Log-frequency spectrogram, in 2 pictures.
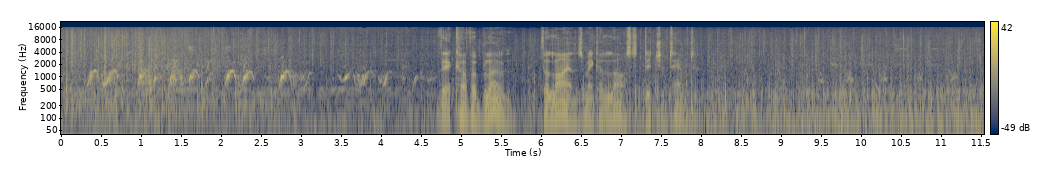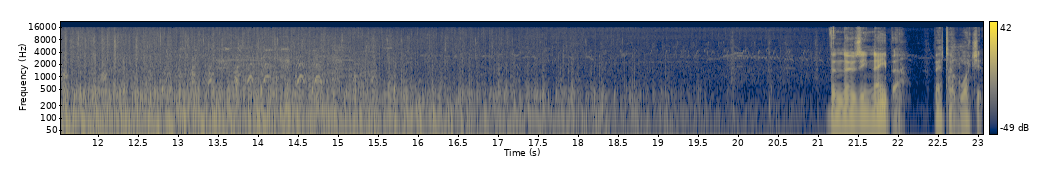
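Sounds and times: hooves of herd galloping: 0.0s - 21.2s.

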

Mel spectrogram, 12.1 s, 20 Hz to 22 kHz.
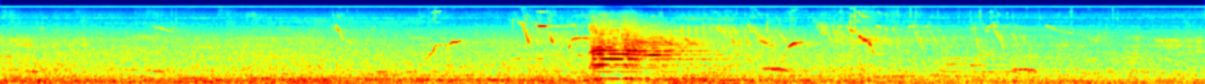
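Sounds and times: traffic din: 0.0s - 12.0s
vehicle horn: 5.9s - 7.4s.

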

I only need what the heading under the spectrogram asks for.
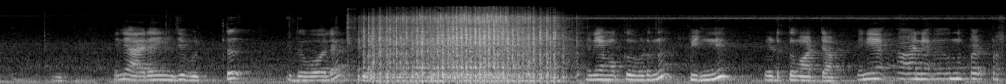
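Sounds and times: sewing machine stitching: 3.5s - 5.9s.

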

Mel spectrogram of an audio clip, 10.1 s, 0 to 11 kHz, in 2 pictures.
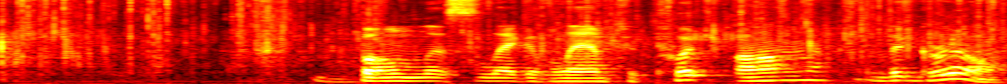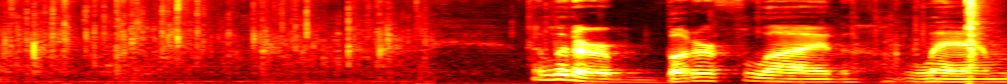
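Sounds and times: plastic bag crinkling: 0.0s - 10.0s.

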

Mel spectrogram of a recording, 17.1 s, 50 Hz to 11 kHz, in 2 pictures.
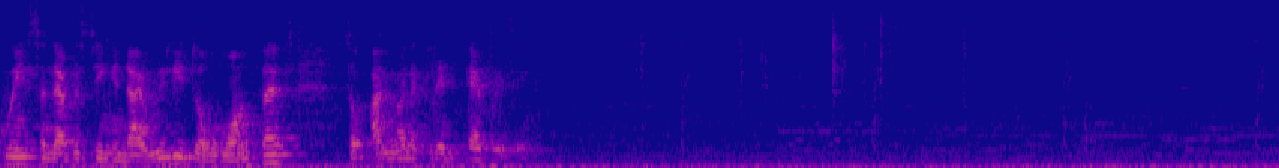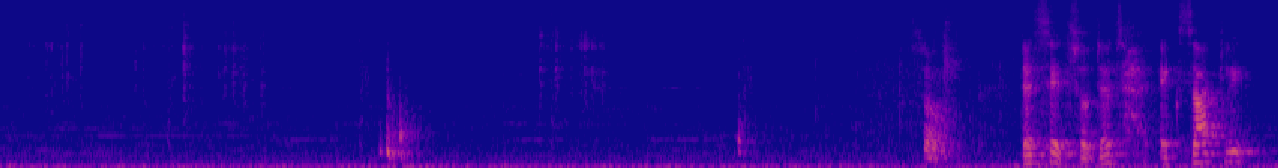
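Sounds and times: faint background music: 0.0s - 17.0s
low steady hum: 0.0s - 17.0s
small knife cutting fruit: 8.4s - 11.1s, 11.8s - 12.8s
knock: 11.0s - 11.4s.

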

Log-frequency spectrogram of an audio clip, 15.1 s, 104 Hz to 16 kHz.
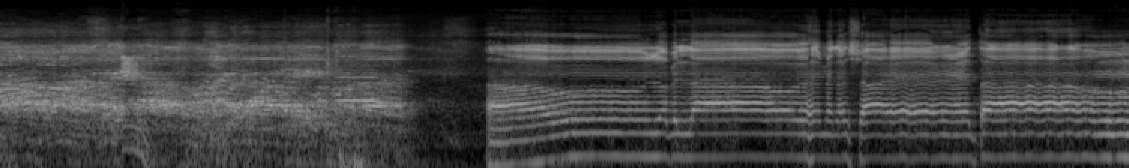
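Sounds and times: man chanting through a microphone: 6.4s - 15.0s.

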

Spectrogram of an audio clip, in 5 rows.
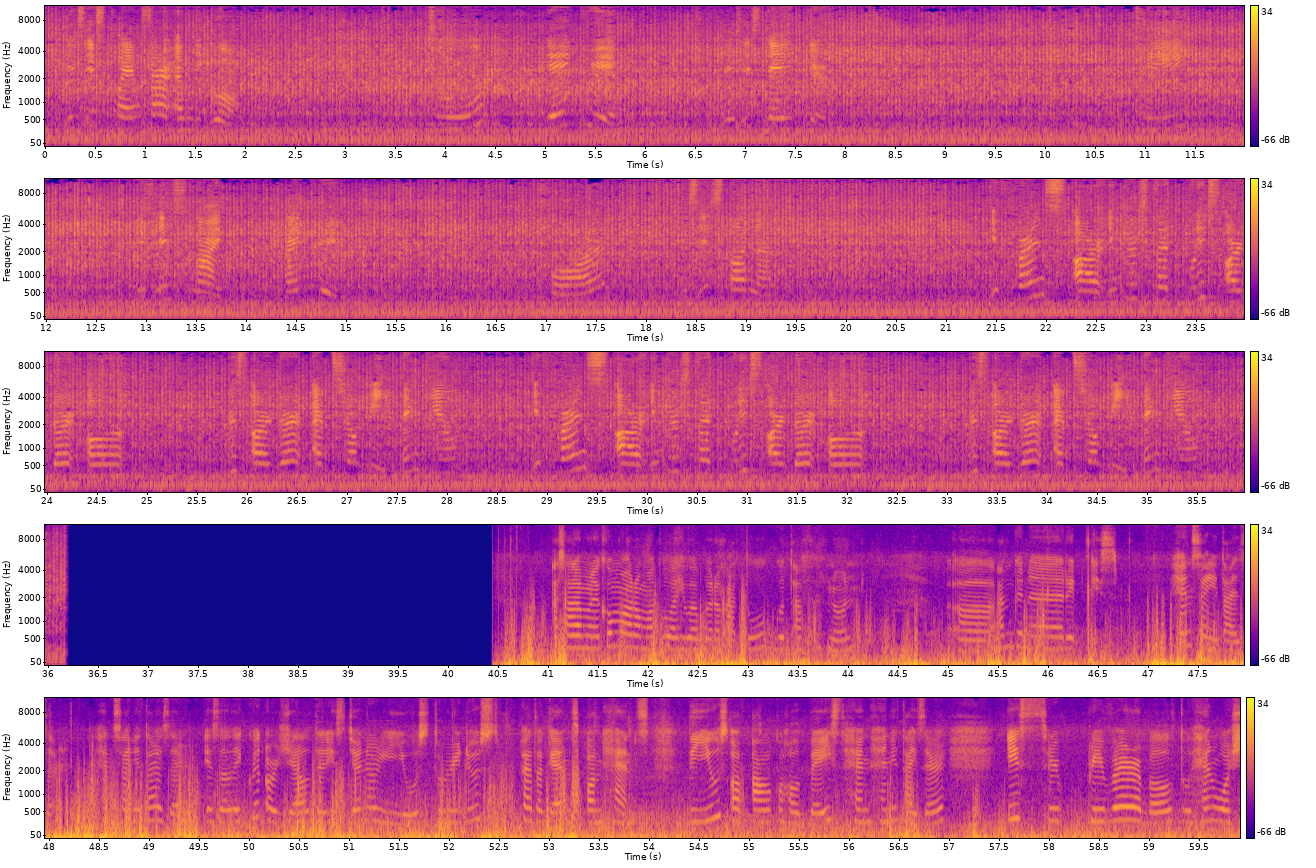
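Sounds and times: engine idling drone: 0.0s - 36.2s, 40.5s - 59.9s
low background rumble: 0.0s - 36.2s, 40.5s - 59.9s
woman speaking: 0.2s - 2.0s, 3.8s - 4.4s, 5.0s - 5.8s, 6.6s - 7.9s, 10.9s - 11.5s, 12.9s - 15.0s, 16.9s - 19.4s, 21.4s - 24.8s, 25.8s - 28.2s, 28.9s - 32.3s, 33.2s - 35.6s, 41.1s - 44.1s, 45.0s - 59.9s.

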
